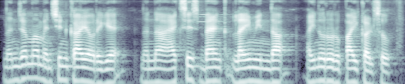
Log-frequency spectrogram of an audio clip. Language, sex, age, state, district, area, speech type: Kannada, male, 18-30, Karnataka, Tumkur, rural, read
